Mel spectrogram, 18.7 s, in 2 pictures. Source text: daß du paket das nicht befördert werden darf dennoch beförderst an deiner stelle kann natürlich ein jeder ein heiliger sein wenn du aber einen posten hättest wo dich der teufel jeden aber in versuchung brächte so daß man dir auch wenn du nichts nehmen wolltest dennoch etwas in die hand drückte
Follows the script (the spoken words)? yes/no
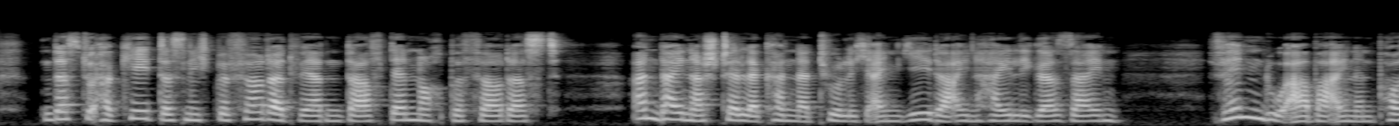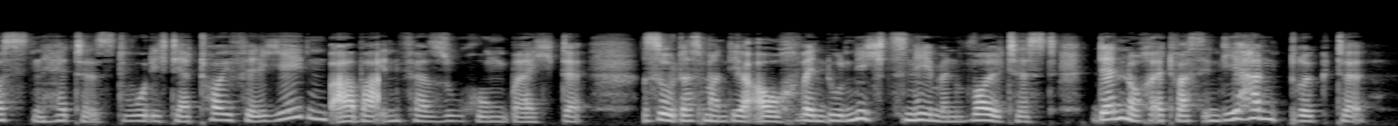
yes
